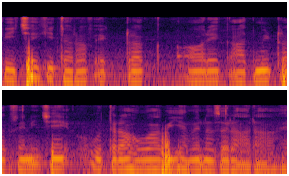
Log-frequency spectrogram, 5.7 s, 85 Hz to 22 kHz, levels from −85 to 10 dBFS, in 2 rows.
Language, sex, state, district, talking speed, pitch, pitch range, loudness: Hindi, male, Gujarat, Valsad, 200 wpm, 115 Hz, 110-120 Hz, -23 LUFS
